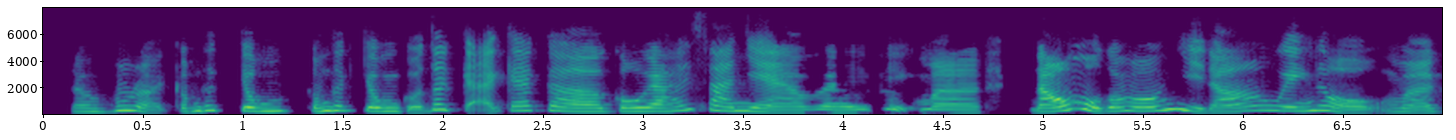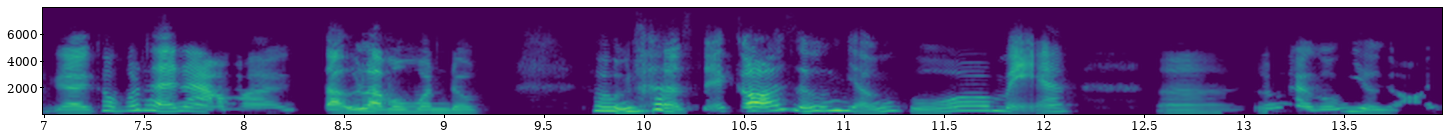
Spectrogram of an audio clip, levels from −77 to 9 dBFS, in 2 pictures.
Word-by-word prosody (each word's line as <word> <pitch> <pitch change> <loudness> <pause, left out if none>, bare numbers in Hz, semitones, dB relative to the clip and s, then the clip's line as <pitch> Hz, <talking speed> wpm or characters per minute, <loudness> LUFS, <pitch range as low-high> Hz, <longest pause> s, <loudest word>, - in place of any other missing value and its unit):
Đúng 240 0 -6
rồi, 325 -5 0
công 255 +3 -4
thức 335 - -2
chung 270 -1 +4
công 270 +3 +1
thức 315 0 -1
chung 260 -1 +3
của - - -2
tất 385 -1 -1
cả 435 - -1
các, 320 +1 -1
a, 260 -5 +3
cô 255 0 +3
gái 265 +7 +2
xa 345 -6 +1
nhà 230 -7 +1
về 205 +1 -3 0.2
việc 210 - -4
mà 195 -1 -1 0.2
nấu 245 +7 +7
một 410 - +4
cái 275 - +2
món 290 +1 +3
gì - - -1
đó 245 +9 0
quen 300 -2 0
thuộc 215 - 0
mà, 225 -2 -3
ờ, 205 - -3 0.2
không 310 -3 -5
có 335 - -3
thể 260 -8 +3
nào 255 -7 +2
mà 200 - -6 0.3
tự 195 - +2
làm 220 -1 +4
một 205 +1 -2
mình 205 -1 -4
được, 190 -1 -7 0.5
thường 290 -6 +2
là 390 - +2
sẽ 255 - -6
có 300 +4 +8
sự - - 0
hướng 320 +2 -1
dẫn 255 +4 -6
của 280 +7 -5
mẹ. 240 -3 -1 0.4
Ờ, 185 0 -12 0.2
lúc 245 +2 -11
nào 200 - -1
cũng 205 +5 -7
vừa 240 - -3
gọi 190 0 -14
255 Hz, 235 wpm, -21 LUFS, 210-300 Hz, 0.5 s, có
